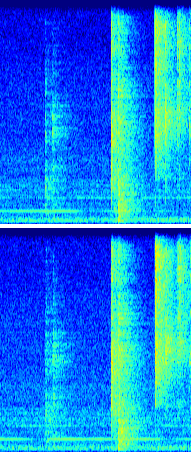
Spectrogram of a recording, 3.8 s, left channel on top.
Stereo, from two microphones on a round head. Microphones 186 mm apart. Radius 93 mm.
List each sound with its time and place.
0.9 s a microwave: 70° left (ahead or behind), 2.5 m
2.2 s a crack: 65° left (ahead or behind), 1.8 m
